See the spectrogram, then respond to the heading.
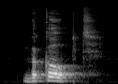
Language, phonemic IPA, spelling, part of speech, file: Dutch, /bəˈkopt/, bekoopt, verb, Nl-bekoopt.ogg
- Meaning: inflection of bekopen: 1. second/third-person singular present indicative 2. plural imperative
